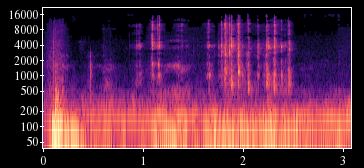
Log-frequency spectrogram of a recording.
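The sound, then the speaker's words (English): Rapid, uneven clicking of computer keyboard keys being typed on at a dual-monitor setup, over a steady low hum, with no one speaking. “So I remembered to bring out my Raspberry Pi adapter today, so I have the dual monitor set up so I can keep typing and look at you looking at your computer screen at the same time.”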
